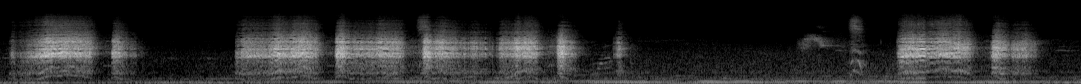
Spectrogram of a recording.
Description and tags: Papuan Hornbill 3
The harsh call of the Papuan Hornbill. Recorded at Le Jardin D'Oiseaux Tropicale in Provence.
